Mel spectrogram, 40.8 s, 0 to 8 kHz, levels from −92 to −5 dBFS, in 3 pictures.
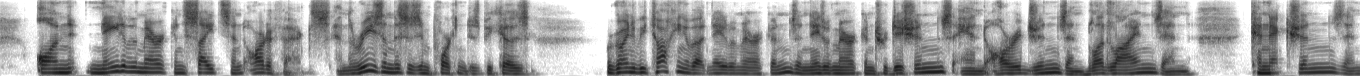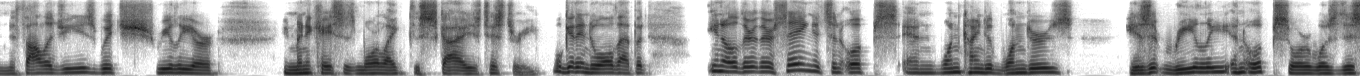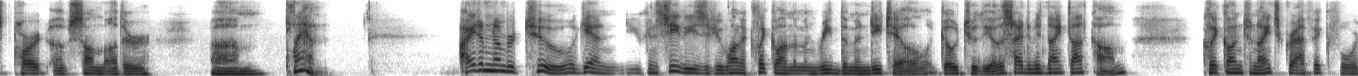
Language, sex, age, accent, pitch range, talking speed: English, male, 60-79, American, 120-160 Hz, 160 wpm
